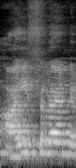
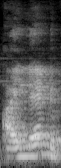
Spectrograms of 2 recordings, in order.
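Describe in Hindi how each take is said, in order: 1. s की आवाज़ बोली जाती है। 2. s की आवाज़ नहीं बोली जाती। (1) "आइसलैंड ना कह के" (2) "आइलैंड पढ़ते हैं"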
